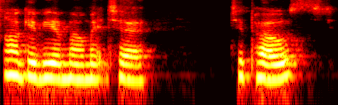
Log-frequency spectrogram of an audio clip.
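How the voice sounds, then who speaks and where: Hoarse, raspy woman teaching online. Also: mid-range voice, steady tone, normal speed, dark tone. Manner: encouraging, addresses students with frequent questions. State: hoarse voice recovering from a cold. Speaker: online graphic design instructor. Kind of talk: live online lecture to students, conversational. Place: online class session, screen shared.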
